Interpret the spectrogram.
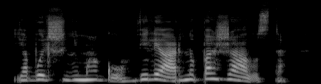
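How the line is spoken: Woman pleading. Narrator (Russian): взмолилась женщина

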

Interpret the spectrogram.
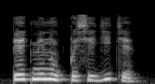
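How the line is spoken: Dry, curt bearded man. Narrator (Russian): сухо сказал бородатый

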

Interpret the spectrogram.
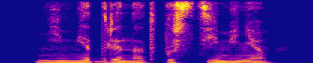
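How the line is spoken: Hissed. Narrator (Russian): зашипела Зои

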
